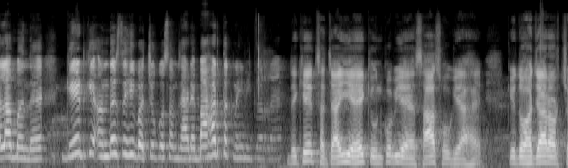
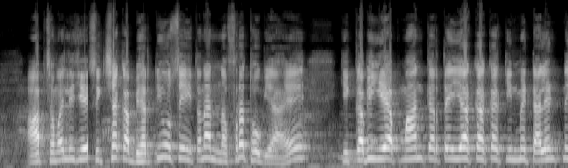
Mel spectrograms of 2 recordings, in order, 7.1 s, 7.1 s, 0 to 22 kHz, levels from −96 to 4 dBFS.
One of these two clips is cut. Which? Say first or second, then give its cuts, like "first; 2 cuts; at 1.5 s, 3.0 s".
second; 1 cut; at 1.1 s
